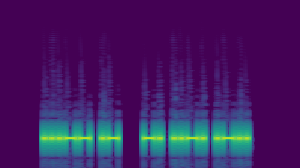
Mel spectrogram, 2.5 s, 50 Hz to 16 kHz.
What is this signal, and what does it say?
Morse code, heard as a keyed tone, about 40 wpm, 700 Hz. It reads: 3A NFL
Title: Field Day Exchanges - 40wpm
